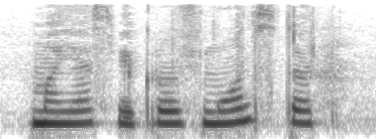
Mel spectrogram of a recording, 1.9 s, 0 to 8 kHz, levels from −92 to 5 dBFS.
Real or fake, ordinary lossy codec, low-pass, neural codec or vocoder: real; MP3, 48 kbps; 7.2 kHz; none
